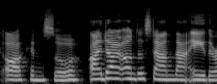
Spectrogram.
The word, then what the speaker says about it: Arkansas: I also don't understand ar I don't understand Kansas and Arkansas, which is spelled like R Kansas, but it is said like Arkansas.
